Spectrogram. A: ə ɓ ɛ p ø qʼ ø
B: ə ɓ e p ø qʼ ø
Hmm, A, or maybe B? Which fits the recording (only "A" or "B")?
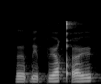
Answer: B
